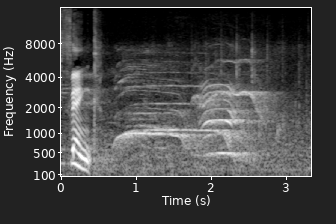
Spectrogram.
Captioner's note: cheering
